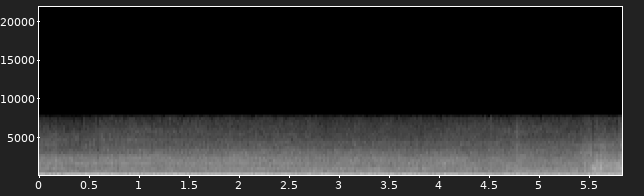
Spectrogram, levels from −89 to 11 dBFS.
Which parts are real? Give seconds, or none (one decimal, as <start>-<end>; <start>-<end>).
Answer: 2.1-4.6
